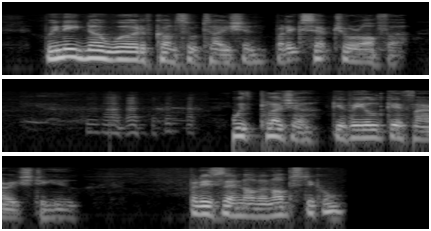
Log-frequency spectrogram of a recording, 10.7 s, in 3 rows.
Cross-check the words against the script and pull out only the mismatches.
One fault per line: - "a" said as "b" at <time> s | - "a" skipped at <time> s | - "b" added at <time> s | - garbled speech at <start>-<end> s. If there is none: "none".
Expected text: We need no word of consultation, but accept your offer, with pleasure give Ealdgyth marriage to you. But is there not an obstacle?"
none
